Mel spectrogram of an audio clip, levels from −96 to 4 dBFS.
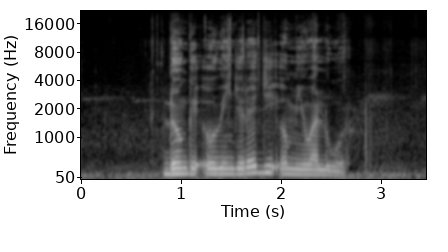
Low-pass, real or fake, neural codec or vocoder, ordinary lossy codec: none; real; none; none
